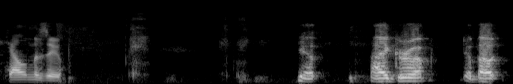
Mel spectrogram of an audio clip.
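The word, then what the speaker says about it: Kalamazoo: in Hallelujah next3 and yes William you you pronounce it right K Mao yep I grew up about two M two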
